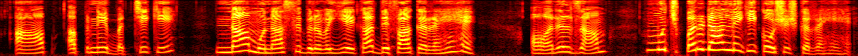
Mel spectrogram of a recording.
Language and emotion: Urdu, disgusted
